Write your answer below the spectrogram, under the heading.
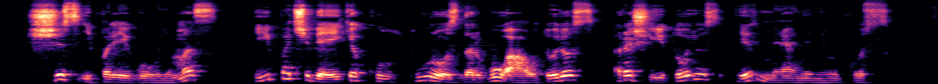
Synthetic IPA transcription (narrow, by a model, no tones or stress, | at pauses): ʃʲɪsḭːpɐɾʲɛɪɡoːjɪmɐs | iːpɐt͡ʃʋʲɛɪkʲɛkʊlˠt̪uːɾoːsd̪ɐɾbuːɑˑʊt̪oːɾʲʊs | ɾɐʃʲiːt̪oːjʊsɪɾmʲæːnʲɪnʲɪŋkʊs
